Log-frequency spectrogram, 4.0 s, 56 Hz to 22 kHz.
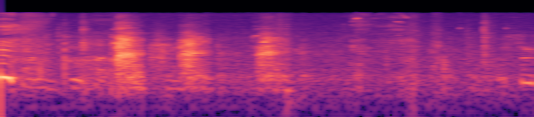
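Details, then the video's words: A Pomeranian snaps at a Siberian Husky in a conflict between alpha male and beta male, recorded 29 October 2015 at 4:09 AM. Three harsh, snarling bursts come about half a second apart, followed by softer scuffling noises. "Pomeranian Snapping At Siberian Husky"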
